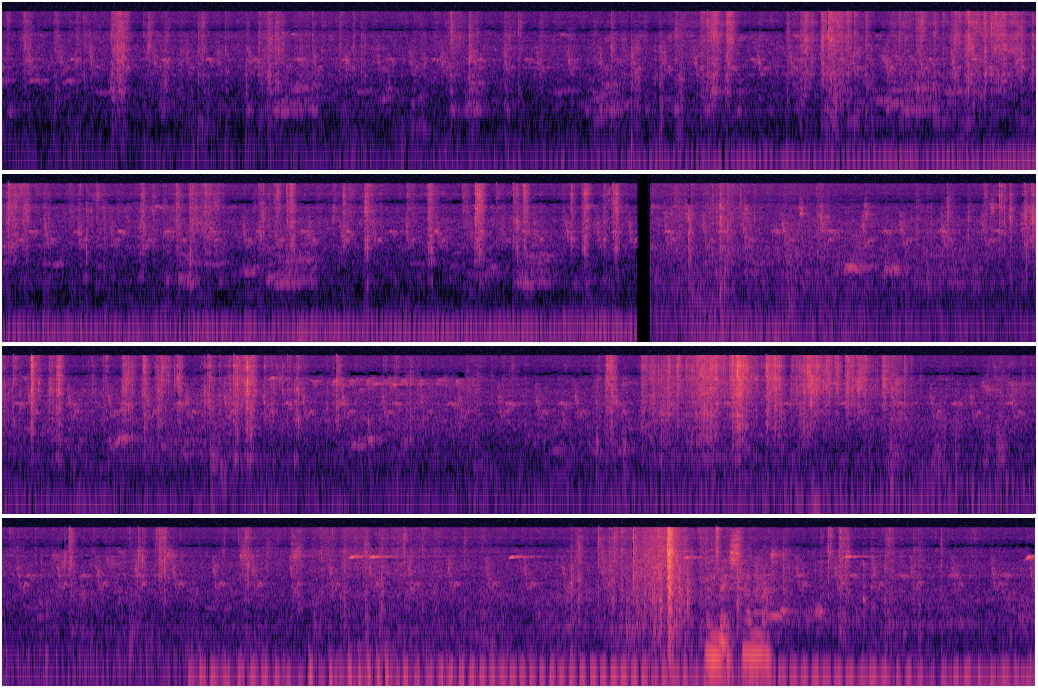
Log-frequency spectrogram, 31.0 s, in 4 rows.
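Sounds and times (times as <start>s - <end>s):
low pulsing hum: 21.6s - 31.0s.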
